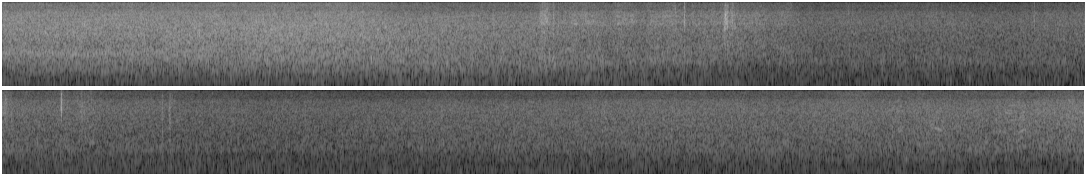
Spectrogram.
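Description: Fast, clear stream rushing over rocks in a stone-walled channel, a steady rush of water. It is a little louder in the first several seconds and then settles slightly softer.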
